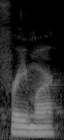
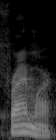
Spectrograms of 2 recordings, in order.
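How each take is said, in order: First: The first syllable sounds like 'free'. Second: The first syllable sounds like 'fry'. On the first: Half the family uses this form. "Half my family says free mark" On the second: The other half of the family uses this form. "the other half says fry mark"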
